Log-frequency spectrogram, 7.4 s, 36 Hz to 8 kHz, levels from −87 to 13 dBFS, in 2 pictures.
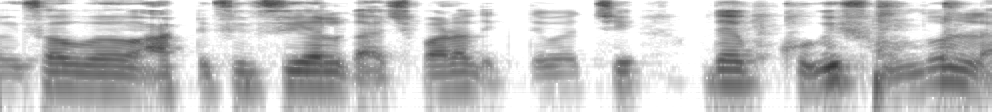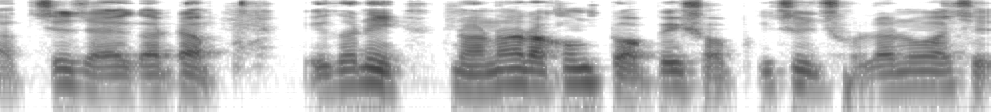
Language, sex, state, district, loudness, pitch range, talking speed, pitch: Bengali, male, West Bengal, Kolkata, -19 LUFS, 115-135 Hz, 145 wpm, 130 Hz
